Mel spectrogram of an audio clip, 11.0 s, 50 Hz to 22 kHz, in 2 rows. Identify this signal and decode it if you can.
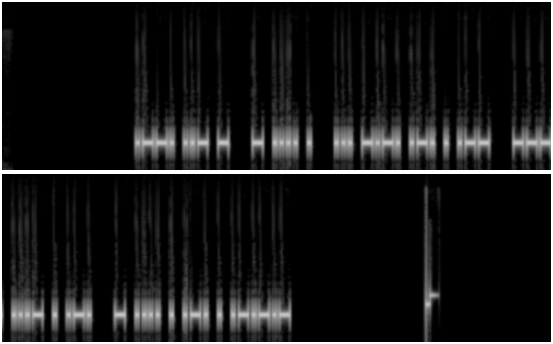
Morse code, heard as a keyed tone, about 36 wpm, 700 Hz. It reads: PUT THE SCREW OVER THERE.
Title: Sentences from Top 1600 Words 35wpm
